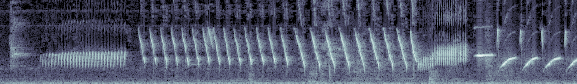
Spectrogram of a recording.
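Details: Canary song for luring a bird slow to sing: a buzzy rolled trill, a long series of fast high sweeping notes, another buzz, then repeated rising whistled slurs.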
